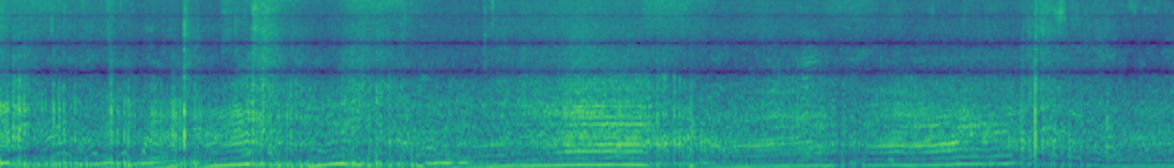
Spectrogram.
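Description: Subaru Impreza WRX STI rally car's turbocharged flat-four boxer engine revving in quick repeated bursts as the car works its way out after going off the stage. After about three and a half seconds the revs stop rising and the engine holds a steady, slightly lower note.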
